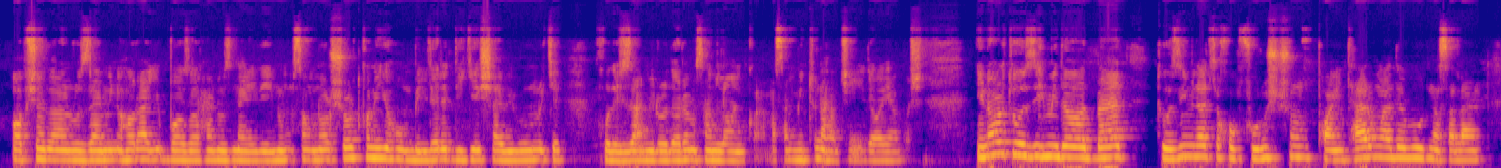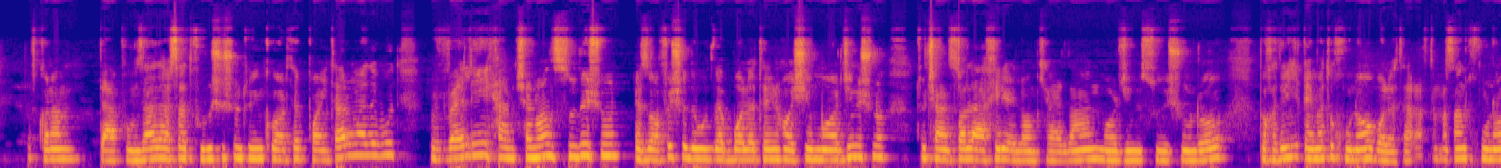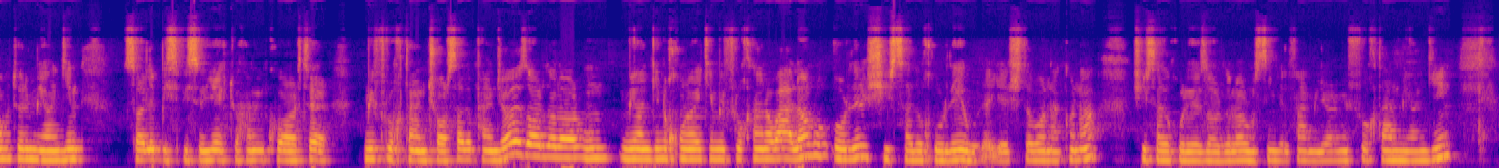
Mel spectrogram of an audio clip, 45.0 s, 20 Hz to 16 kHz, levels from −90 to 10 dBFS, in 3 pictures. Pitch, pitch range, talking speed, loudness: 165 Hz, 155-180 Hz, 175 wpm, -14 LUFS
